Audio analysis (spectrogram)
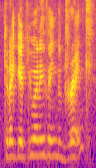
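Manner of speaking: quick, soft-spoken grandma; old lady voice. Acted. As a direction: offer a drink like a doting granny. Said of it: "This is my old lady voice".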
